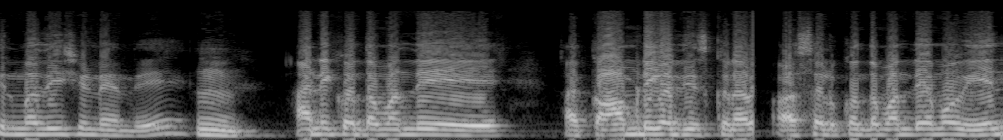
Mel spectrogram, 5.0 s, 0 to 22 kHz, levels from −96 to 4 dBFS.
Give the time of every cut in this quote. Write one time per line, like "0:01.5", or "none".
0:03.8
